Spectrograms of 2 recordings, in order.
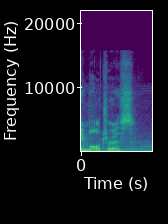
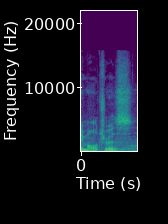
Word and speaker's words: Moltres: lot of people how do you say Moltres I say Moltres I know a lot of people say Moltres and they get it it is the Spanish word for three but if you wanted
